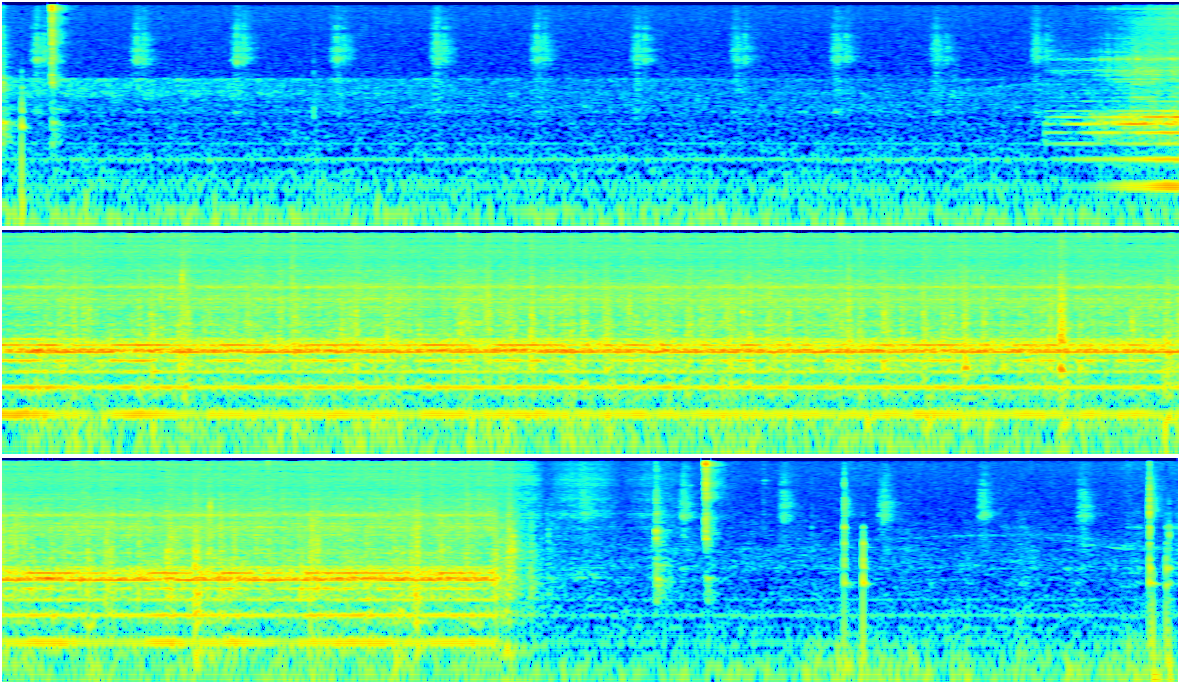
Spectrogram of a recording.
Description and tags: Washing machine (clock)
Washing machine on a first cycle.
washing-machine, laundry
